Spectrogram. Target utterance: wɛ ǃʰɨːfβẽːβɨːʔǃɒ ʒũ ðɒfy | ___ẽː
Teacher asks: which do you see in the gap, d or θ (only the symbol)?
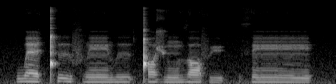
θ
